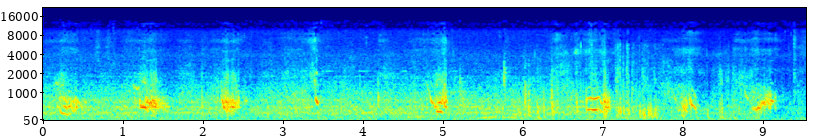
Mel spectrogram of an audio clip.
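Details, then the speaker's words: Example of stridor, played to contrast it with wheezing in young children: a harsh, high-pitched crowing noise on each breath in, from a narrowed upper airway. "the other was an example of stride or and the reason that was there is because i wanted to make sure that we can distinguish those two noises"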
